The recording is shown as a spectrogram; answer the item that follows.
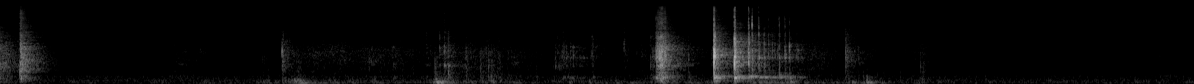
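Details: Scattered thumps, knocks and clicks in a quiet small room, separated by long silences, with no animal voice.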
